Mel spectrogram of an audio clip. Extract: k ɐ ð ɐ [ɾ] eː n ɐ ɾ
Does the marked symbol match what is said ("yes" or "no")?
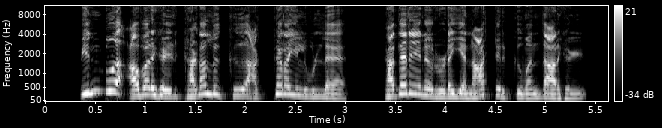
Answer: yes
